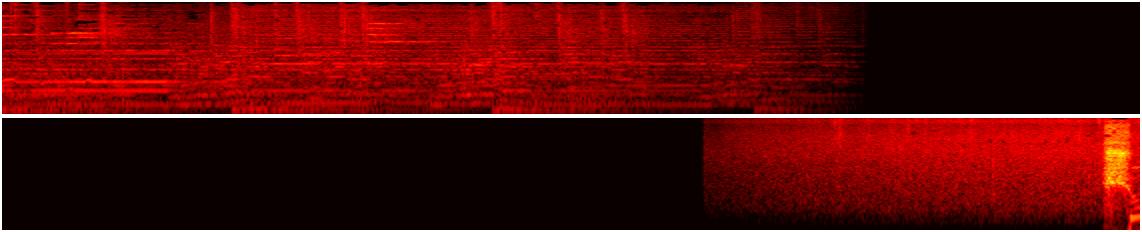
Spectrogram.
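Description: Rain falls in the video game Monochrome Mobius: Right and Wrong Forgotten, arriving as a steady, fairly loud hiss for the last couple of seconds, after a stretch of music and then silence.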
